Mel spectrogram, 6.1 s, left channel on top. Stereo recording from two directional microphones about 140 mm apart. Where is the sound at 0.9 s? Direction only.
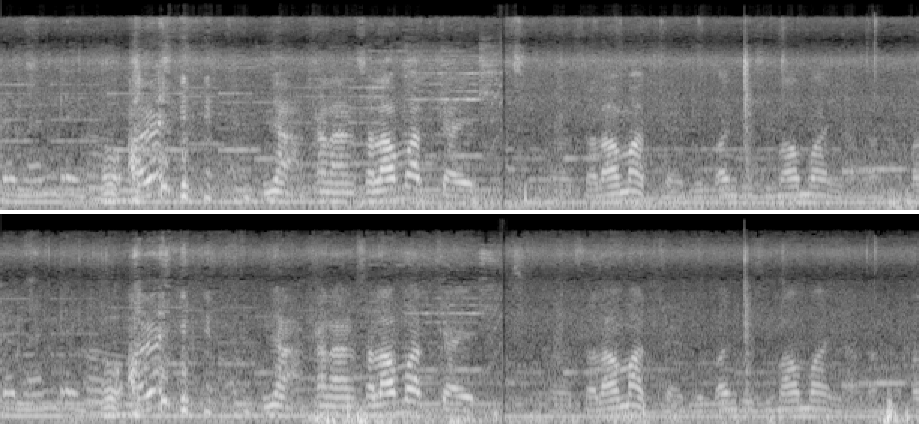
20° left (ahead or behind).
